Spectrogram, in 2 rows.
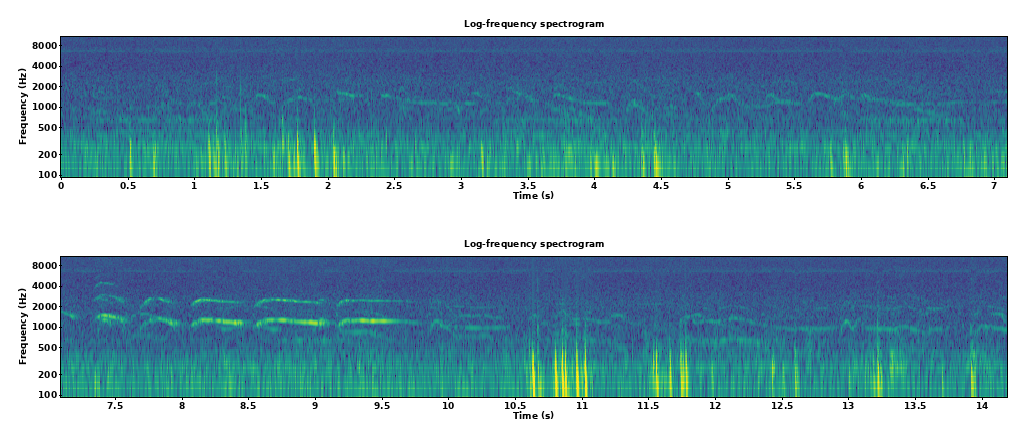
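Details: Six-week-old Schnauzer puppies from Sugar's litter, recorded 28 November 2016, give a run of thin, high whines that rise and fall, clustered in rapid repeated bursts mid-clip, with low thumps and handling knocks underneath.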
